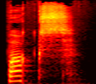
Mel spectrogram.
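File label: "Paks", Estonian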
